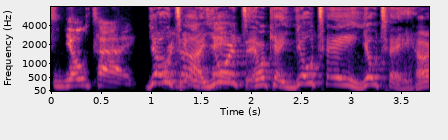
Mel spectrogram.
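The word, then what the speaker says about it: Yōtei: Now, Ghosts of Your Tie. Did I say it right, Viper? No, it's Yotai.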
